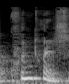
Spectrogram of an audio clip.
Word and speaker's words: 混沌: 就是天地混沌未开嘛，盘古开天地，盘古的姓氏叫盘古氏，又叫做混沌氏，但是那个字的古读音呢叫昆吞氏，就是讲的一个天地的一个，就是你这个在线条上。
